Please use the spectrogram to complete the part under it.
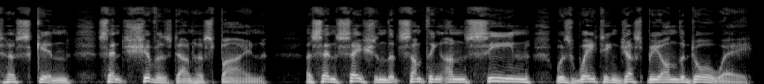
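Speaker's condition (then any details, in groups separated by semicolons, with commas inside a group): No condition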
